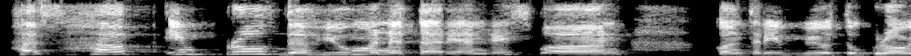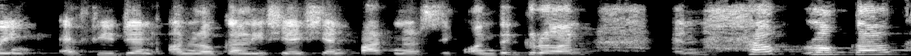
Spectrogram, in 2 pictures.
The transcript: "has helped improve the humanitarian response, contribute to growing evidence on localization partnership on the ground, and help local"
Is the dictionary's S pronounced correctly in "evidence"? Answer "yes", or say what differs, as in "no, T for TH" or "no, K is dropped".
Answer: no, S is dropped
